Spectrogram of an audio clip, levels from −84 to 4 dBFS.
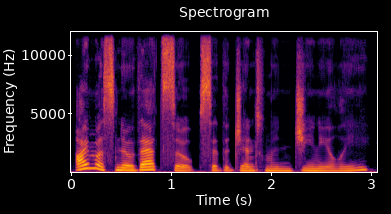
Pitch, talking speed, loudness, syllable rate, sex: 195 Hz, 175 wpm, -18 LUFS, 4.4 syllables/s, female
